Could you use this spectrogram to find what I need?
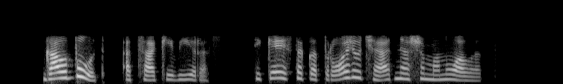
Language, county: Lithuanian, Marijampolė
